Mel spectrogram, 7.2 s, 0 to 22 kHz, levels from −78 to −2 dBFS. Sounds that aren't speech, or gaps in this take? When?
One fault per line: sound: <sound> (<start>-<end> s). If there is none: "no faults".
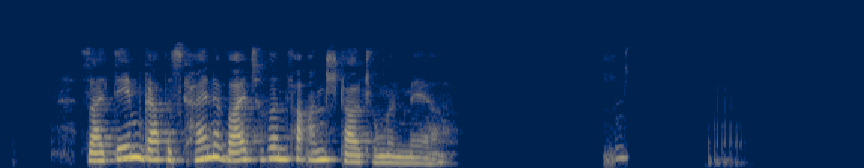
sound: laugh (5.0-5.3 s)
